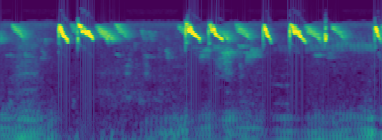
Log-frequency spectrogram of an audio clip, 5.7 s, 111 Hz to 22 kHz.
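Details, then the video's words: Oriental white-eye of the Buxtoni type, ngalas song used to lure other white-eyes into singing: repeated high falling whistles and softer slurred notes over a steady low hum. "pleci Buxtoni ngalas 12345 pancingan pleci bahan agar cepat bunyi"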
